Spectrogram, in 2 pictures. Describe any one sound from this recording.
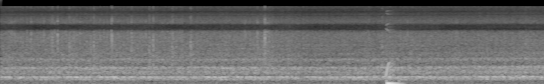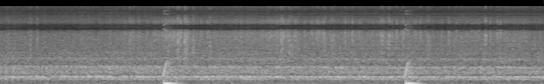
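Bicycles roll steadily along a road.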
